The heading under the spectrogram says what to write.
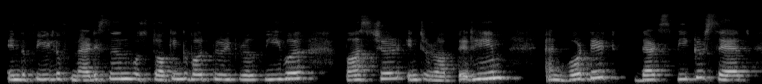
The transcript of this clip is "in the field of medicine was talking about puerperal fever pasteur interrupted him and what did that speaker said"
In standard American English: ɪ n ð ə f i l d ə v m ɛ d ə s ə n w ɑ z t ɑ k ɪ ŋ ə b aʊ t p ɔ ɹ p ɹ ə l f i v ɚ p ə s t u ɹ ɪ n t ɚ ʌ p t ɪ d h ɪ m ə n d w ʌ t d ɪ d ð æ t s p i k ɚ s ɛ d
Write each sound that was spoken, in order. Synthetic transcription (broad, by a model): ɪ n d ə f i l d ə v m ɛ d ə s ə n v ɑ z t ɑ k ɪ ŋ ə b aʊ t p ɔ ɹ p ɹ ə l f i v ɚ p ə s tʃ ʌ ɹ ɪ n t ɚ ʌ p t ɪ d h ɪ m ə n d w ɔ t d ɪ d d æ t s p i k ɚ s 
